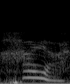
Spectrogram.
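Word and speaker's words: Chayah: It's actually Chaya. But written in the phonetic spelling, it's C-H-A-Y-A-H, which would, if you were to pronounce it in English, would be Chaya.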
